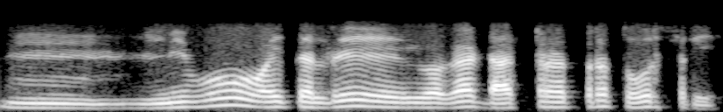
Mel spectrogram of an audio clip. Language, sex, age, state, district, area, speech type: Kannada, male, 30-45, Karnataka, Vijayanagara, rural, conversation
